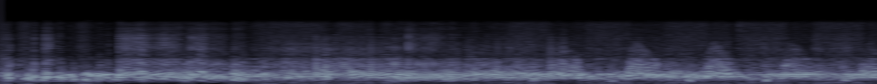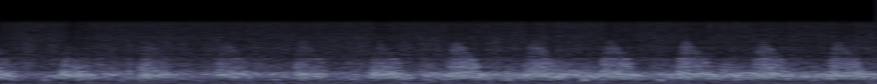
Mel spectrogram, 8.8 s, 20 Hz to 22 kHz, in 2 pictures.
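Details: Rapid, regular whooshing beats of a fetal heartbeat on a Doppler monitor, about 150 a minute: fetal heartbeat.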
